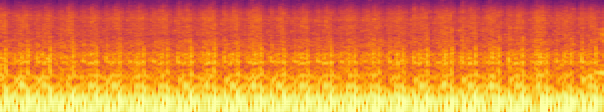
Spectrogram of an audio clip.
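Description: A motorcycle engine idles with a steady, loud, throaty exhaust rumble, close by and continuous, with no talk.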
